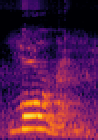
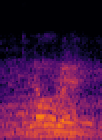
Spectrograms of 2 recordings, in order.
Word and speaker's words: Lauren: Listen to my name. Lauren. Lauren. Lauren. Lauren. Okay? So there's stress in that word in the first syllable.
